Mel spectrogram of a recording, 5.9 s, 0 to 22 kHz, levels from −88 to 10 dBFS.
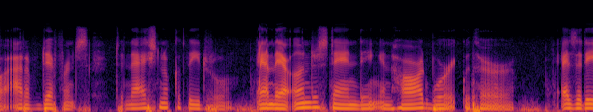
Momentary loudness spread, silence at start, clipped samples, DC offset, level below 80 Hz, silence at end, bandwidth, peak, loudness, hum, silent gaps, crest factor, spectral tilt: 12 LU; 0 s; under 0.1%; under 0.1%; -36 dBFS; 0 s; 7.8 kHz; -6 dBFS; -22 LUFS; none; none; 16 dB; -7.5 dB/octave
